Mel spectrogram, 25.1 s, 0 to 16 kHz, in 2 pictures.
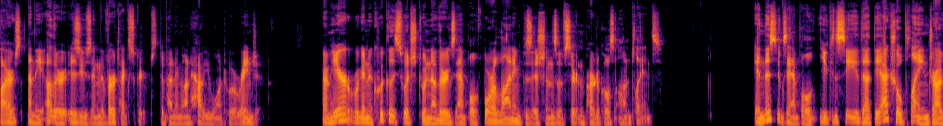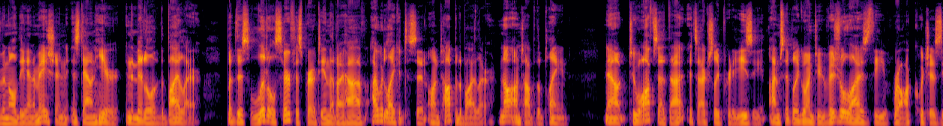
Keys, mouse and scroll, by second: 9.2 click.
